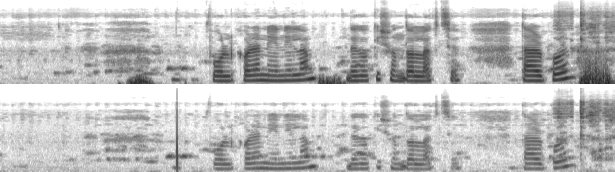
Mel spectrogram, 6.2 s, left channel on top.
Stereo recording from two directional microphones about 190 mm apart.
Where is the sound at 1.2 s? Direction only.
40° left (ahead or behind).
